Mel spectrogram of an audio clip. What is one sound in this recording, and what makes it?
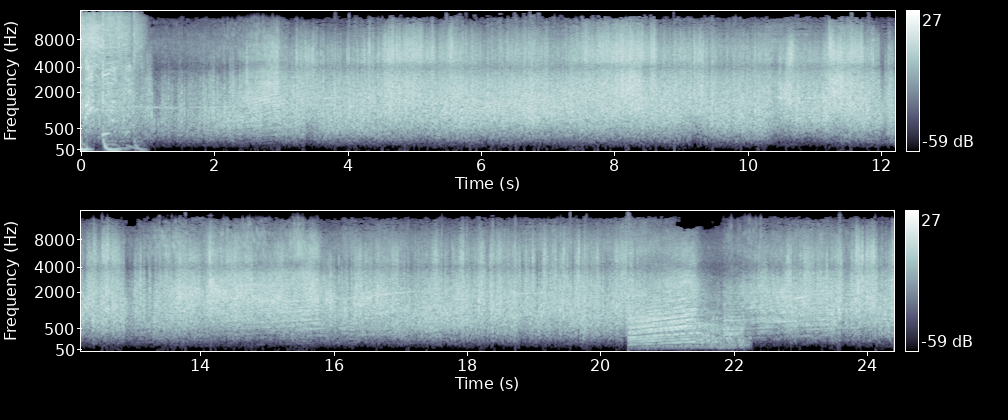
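A single-cylinder motorcycle engine hums while riding along a street.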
